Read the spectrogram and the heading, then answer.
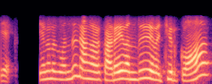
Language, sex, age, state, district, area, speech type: Tamil, female, 60+, Tamil Nadu, Krishnagiri, rural, conversation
